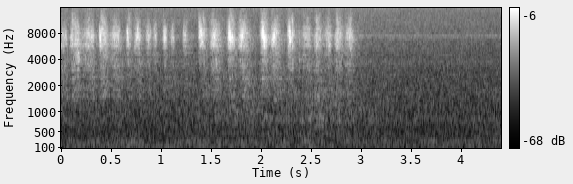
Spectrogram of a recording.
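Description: Bristle brush stroking oil paint onto the painting: a quick run of short, scratchy strokes, several a second, that stops about three seconds in.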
